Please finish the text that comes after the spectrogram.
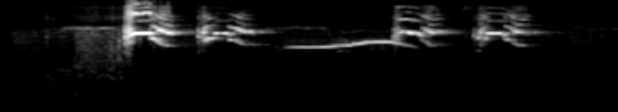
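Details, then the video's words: Parrot calls: loud harsh squawks in short bursts, a long rising whistled note in the middle, then two more sharp squawks close together. "Sounds of parrot"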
